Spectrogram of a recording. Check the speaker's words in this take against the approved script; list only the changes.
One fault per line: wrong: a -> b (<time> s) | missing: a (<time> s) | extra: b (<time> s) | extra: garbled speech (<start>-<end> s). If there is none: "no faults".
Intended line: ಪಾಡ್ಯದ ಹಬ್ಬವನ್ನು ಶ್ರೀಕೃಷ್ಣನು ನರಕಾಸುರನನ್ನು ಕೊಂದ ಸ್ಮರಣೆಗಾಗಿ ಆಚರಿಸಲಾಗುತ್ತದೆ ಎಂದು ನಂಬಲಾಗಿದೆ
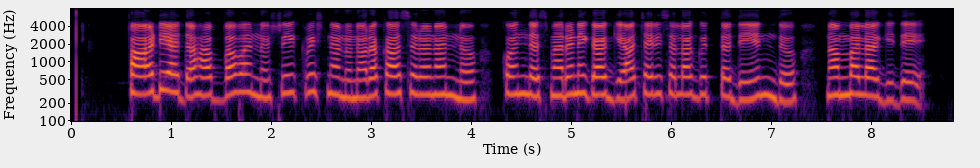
no faults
